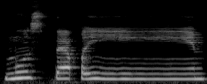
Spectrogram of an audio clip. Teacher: مد عارض وقفی کا قاعدہ لگانا ہے تو کھینچیں گی. مستقیم.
